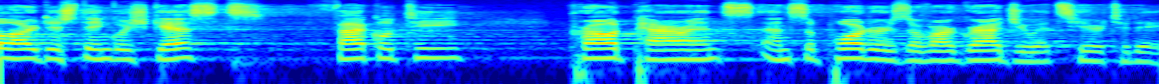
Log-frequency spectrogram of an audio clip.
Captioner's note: none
